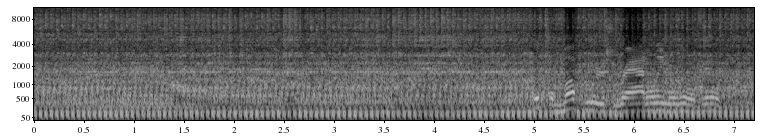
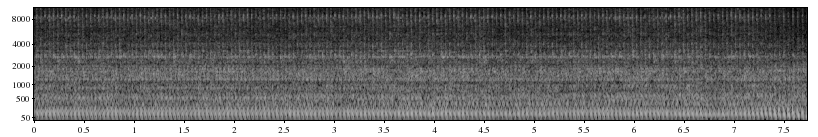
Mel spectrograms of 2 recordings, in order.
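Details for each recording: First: Riding mower with a Briggs & Stratton Intek 17.5 hp OHV single-cylinder engine: a steady chug with a loose, buzzy metallic muffler rattle on every firing pulse; the engine otherwise sounds good. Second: Kohler Command 15 hp engine on a riding lawn tractor, started cold on a chilly morning. After clearing out, it holds a steady, even idle putter with no misses or knocks and runs well.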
